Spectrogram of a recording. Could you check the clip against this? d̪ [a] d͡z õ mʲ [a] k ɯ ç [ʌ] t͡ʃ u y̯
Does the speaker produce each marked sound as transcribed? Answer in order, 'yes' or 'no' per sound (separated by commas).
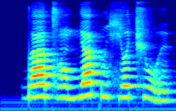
yes, yes, yes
